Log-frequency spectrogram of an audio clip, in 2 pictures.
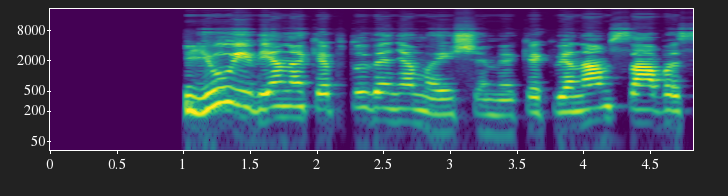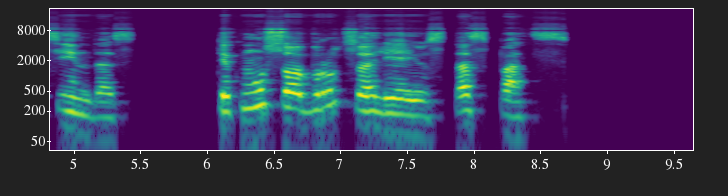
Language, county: Lithuanian, Vilnius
